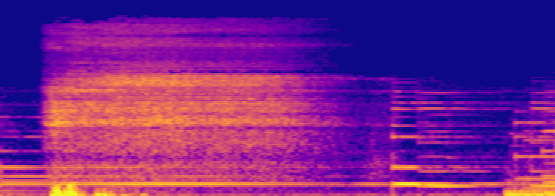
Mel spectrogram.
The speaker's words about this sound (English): First, I want to help you breathe. So first, we're going to start by exhaling, pushing out.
